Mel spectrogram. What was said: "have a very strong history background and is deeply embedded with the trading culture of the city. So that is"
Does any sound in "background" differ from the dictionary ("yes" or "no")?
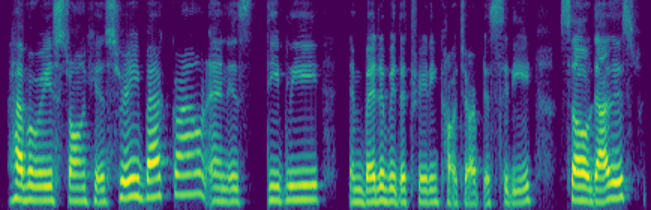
no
